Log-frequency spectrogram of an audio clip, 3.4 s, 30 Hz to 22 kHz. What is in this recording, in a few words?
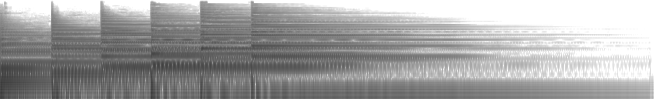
Bb Major 7th Suspended 2nd Suspended 4th, Guitar, Drop D; BbM7sus2sus4 arpeggiated; JGuitar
